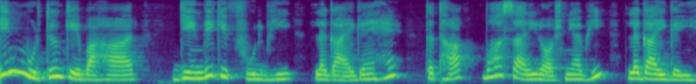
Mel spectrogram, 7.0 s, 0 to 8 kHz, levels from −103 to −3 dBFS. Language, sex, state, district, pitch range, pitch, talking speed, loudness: Hindi, female, Bihar, Madhepura, 170-275 Hz, 185 Hz, 165 wpm, -20 LUFS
